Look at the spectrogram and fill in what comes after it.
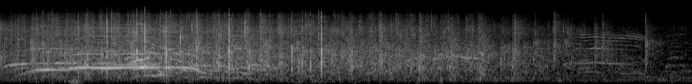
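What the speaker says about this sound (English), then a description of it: "Let's give the 8th grade class one more round of applause." Audience at a middle school awards and eighth grade promotion ceremony applauds the 8th grade class, loud dense clapping that swells early then gradually fades toward the end, with scattered cheers.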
